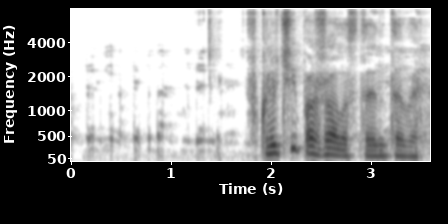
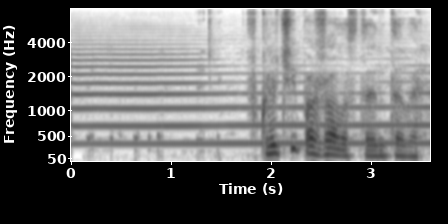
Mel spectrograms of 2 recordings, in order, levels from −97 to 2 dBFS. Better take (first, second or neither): first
